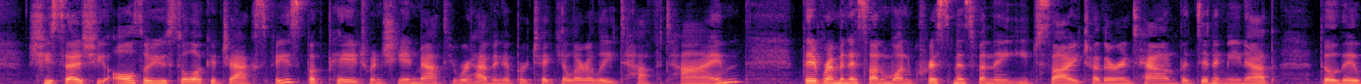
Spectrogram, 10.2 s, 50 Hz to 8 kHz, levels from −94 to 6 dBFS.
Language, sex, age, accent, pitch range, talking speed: English, female, 30-49, American, 155-195 Hz, 235 wpm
